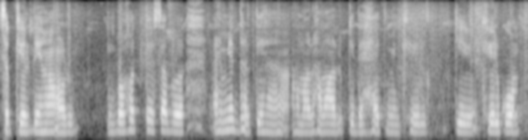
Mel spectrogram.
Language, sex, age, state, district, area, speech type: Urdu, female, 18-30, Bihar, Khagaria, rural, spontaneous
